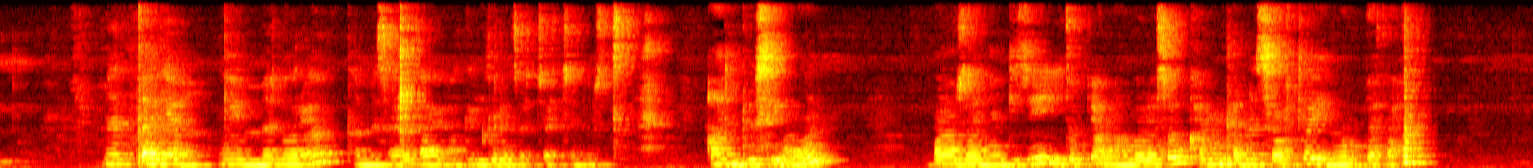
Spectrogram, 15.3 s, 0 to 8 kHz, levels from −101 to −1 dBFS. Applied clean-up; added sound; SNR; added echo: none; none; none; reverberation time 0.5 s.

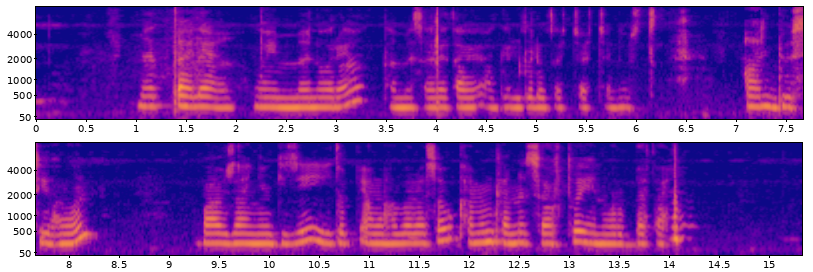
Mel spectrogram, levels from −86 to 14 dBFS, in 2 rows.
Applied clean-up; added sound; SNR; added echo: none; none; none; none.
